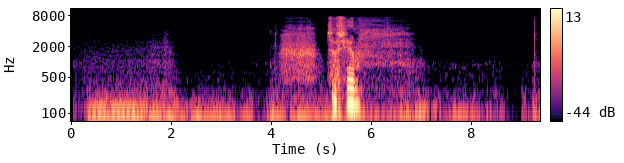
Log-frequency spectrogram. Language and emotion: Russian, sad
